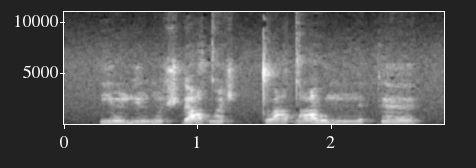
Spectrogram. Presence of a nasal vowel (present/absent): present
